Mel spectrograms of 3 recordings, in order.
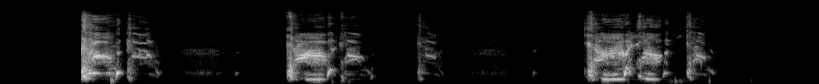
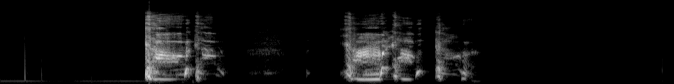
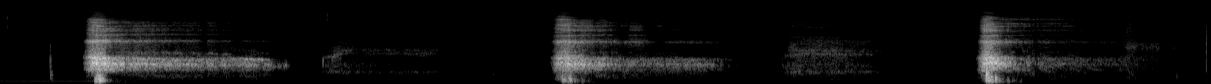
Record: three_cough_length: 8.2 s
three_cough_amplitude: 26956
three_cough_signal_mean_std_ratio: 0.39
cough_length: 6.7 s
cough_amplitude: 32228
cough_signal_mean_std_ratio: 0.33
exhalation_length: 12.1 s
exhalation_amplitude: 28325
exhalation_signal_mean_std_ratio: 0.3
survey_phase: beta (2021-08-13 to 2022-03-07)
age: 45-64
gender: Female
wearing_mask: 'No'
symptom_cough_any: true
symptom_runny_or_blocked_nose: true
symptom_fatigue: true
symptom_headache: true
symptom_other: true
symptom_onset: 6 days
smoker_status: Ex-smoker
respiratory_condition_asthma: true
respiratory_condition_other: false
recruitment_source: Test and Trace
submission_delay: 1 day
covid_test_result: Positive
covid_test_method: RT-qPCR
covid_ct_value: 19.7
covid_ct_gene: ORF1ab gene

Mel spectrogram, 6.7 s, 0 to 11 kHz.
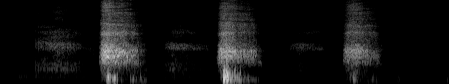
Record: exhalation_length: 6.7 s
exhalation_amplitude: 26722
exhalation_signal_mean_std_ratio: 0.32
survey_phase: alpha (2021-03-01 to 2021-08-12)
age: 18-44
gender: Female
wearing_mask: 'No'
symptom_headache: true
smoker_status: Ex-smoker
respiratory_condition_asthma: false
respiratory_condition_other: false
recruitment_source: REACT
submission_delay: 2 days
covid_test_result: Negative
covid_test_method: RT-qPCR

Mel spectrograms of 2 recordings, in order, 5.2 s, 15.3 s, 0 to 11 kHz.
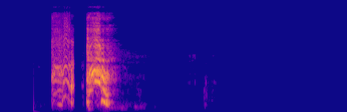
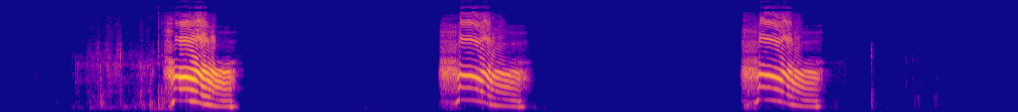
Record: cough_length: 5.2 s
cough_amplitude: 13787
cough_signal_mean_std_ratio: 0.24
exhalation_length: 15.3 s
exhalation_amplitude: 18440
exhalation_signal_mean_std_ratio: 0.36
survey_phase: beta (2021-08-13 to 2022-03-07)
age: 45-64
gender: Female
wearing_mask: 'No'
symptom_runny_or_blocked_nose: true
symptom_fatigue: true
symptom_headache: true
symptom_onset: 12 days
smoker_status: Never smoked
respiratory_condition_asthma: false
respiratory_condition_other: false
recruitment_source: REACT
submission_delay: 1 day
covid_test_result: Negative
covid_test_method: RT-qPCR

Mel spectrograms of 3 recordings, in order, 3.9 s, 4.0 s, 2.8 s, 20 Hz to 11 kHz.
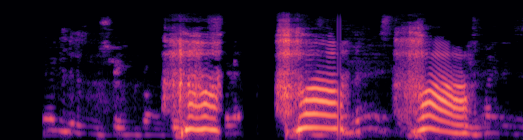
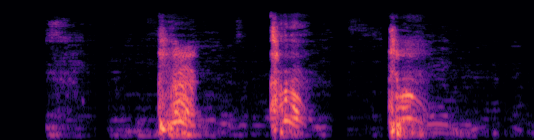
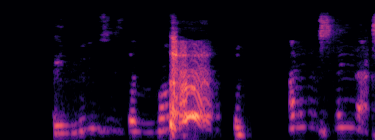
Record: exhalation_length: 3.9 s
exhalation_amplitude: 30325
exhalation_signal_mean_std_ratio: 0.53
three_cough_length: 4.0 s
three_cough_amplitude: 30365
three_cough_signal_mean_std_ratio: 0.35
cough_length: 2.8 s
cough_amplitude: 28683
cough_signal_mean_std_ratio: 0.35
survey_phase: alpha (2021-03-01 to 2021-08-12)
age: 18-44
gender: Female
wearing_mask: 'No'
symptom_new_continuous_cough: true
symptom_shortness_of_breath: true
symptom_abdominal_pain: true
symptom_fatigue: true
symptom_headache: true
symptom_change_to_sense_of_smell_or_taste: true
symptom_loss_of_taste: true
symptom_onset: 2 days
smoker_status: Ex-smoker
respiratory_condition_asthma: true
respiratory_condition_other: false
recruitment_source: Test and Trace
submission_delay: 2 days
covid_test_result: Positive
covid_test_method: RT-qPCR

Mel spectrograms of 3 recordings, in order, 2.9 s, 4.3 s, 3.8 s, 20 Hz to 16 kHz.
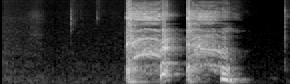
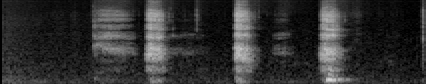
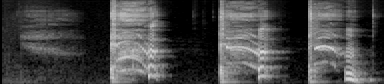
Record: cough_length: 2.9 s
cough_amplitude: 32768
cough_signal_mean_std_ratio: 0.48
exhalation_length: 4.3 s
exhalation_amplitude: 32768
exhalation_signal_mean_std_ratio: 0.3
three_cough_length: 3.8 s
three_cough_amplitude: 32768
three_cough_signal_mean_std_ratio: 0.53
survey_phase: beta (2021-08-13 to 2022-03-07)
age: 65+
gender: Female
wearing_mask: 'No'
symptom_none: true
smoker_status: Ex-smoker
respiratory_condition_asthma: false
respiratory_condition_other: false
recruitment_source: REACT
submission_delay: 3 days
covid_test_result: Negative
covid_test_method: RT-qPCR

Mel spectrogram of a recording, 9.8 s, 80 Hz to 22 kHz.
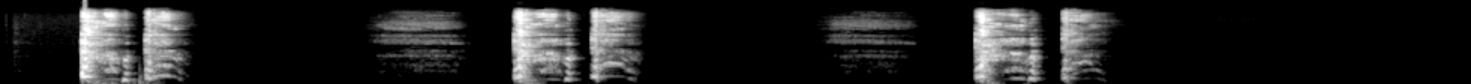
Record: three_cough_length: 9.8 s
three_cough_amplitude: 32723
three_cough_signal_mean_std_ratio: 0.22
survey_phase: beta (2021-08-13 to 2022-03-07)
age: 45-64
gender: Female
wearing_mask: 'No'
symptom_none: true
smoker_status: Never smoked
respiratory_condition_asthma: false
respiratory_condition_other: false
recruitment_source: REACT
submission_delay: 2 days
covid_test_result: Negative
covid_test_method: RT-qPCR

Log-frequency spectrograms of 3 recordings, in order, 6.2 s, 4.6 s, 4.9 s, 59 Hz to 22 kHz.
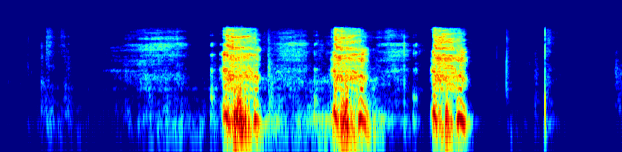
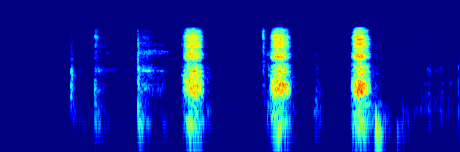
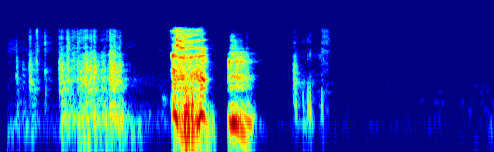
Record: three_cough_length: 6.2 s
three_cough_amplitude: 31710
three_cough_signal_mean_std_ratio: 0.35
exhalation_length: 4.6 s
exhalation_amplitude: 29371
exhalation_signal_mean_std_ratio: 0.26
cough_length: 4.9 s
cough_amplitude: 30928
cough_signal_mean_std_ratio: 0.31
survey_phase: alpha (2021-03-01 to 2021-08-12)
age: 45-64
gender: Male
wearing_mask: 'No'
symptom_none: true
smoker_status: Never smoked
respiratory_condition_asthma: false
respiratory_condition_other: false
recruitment_source: REACT
submission_delay: 2 days
covid_test_result: Negative
covid_test_method: RT-qPCR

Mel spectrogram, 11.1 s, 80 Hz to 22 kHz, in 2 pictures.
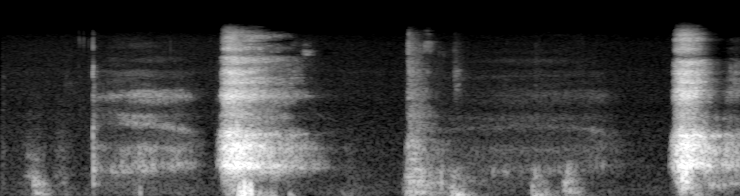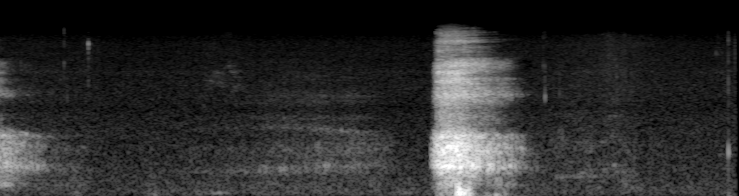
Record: exhalation_length: 11.1 s
exhalation_amplitude: 18377
exhalation_signal_mean_std_ratio: 0.26
survey_phase: alpha (2021-03-01 to 2021-08-12)
age: 45-64
gender: Female
wearing_mask: 'No'
symptom_fatigue: true
symptom_onset: 11 days
smoker_status: Never smoked
respiratory_condition_asthma: false
respiratory_condition_other: false
recruitment_source: REACT
submission_delay: 2 days
covid_test_result: Negative
covid_test_method: RT-qPCR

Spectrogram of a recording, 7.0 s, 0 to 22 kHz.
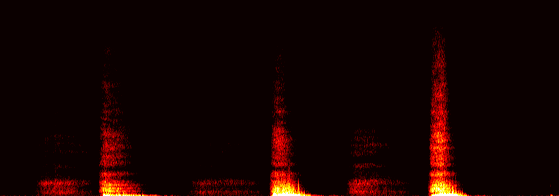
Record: exhalation_length: 7.0 s
exhalation_amplitude: 24906
exhalation_signal_mean_std_ratio: 0.28
survey_phase: alpha (2021-03-01 to 2021-08-12)
age: 45-64
gender: Male
wearing_mask: 'No'
symptom_fatigue: true
symptom_fever_high_temperature: true
symptom_headache: true
symptom_onset: 3 days
smoker_status: Never smoked
respiratory_condition_asthma: false
respiratory_condition_other: false
recruitment_source: Test and Trace
submission_delay: 0 days
covid_test_result: Positive
covid_test_method: RT-qPCR
covid_ct_value: 29.7
covid_ct_gene: ORF1ab gene
covid_ct_mean: 30.3
covid_viral_load: 110 copies/ml
covid_viral_load_category: Minimal viral load (< 10K copies/ml)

